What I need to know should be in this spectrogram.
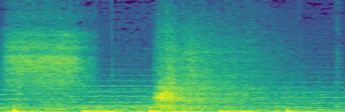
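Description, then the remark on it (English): Deep, slow breaths in a breathing exercise: a long airy inhale through the nose followed by a breathy exhale through the mouth, fairly loud, with a low steady hum underneath and no talking. “Now inhale through the nose and exhale through the mouth, without talking.”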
